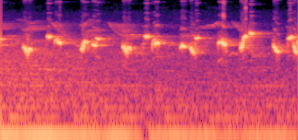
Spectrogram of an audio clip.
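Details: Yellow-vented bulbul delivering quick bubbly doublets, each note swooping down then up, in a steady run of roughly three per second over a low background rumble.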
